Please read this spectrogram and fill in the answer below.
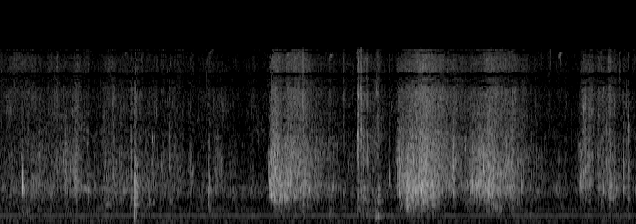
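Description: Elephants splashing water at the edge of a waterhole: a burst of splashing about four seconds in, a longer spell of sloshing and splashing from about six to eight seconds, and a short splash near the end.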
